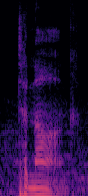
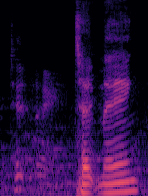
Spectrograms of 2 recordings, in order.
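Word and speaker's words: Tettnang: The hops are Saaz and Tanang. Did I say that right? – Tetnang.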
